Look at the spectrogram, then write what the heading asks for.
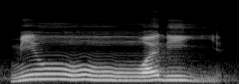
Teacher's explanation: Après un noun sakin, il y a un waw. On va faire le idgham du noun dans le waw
